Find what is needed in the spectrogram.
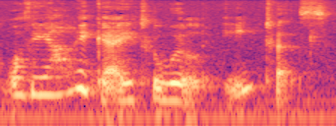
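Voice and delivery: whispered hiss; hissing snake. A narrator's reading. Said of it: "hissed the snake".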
